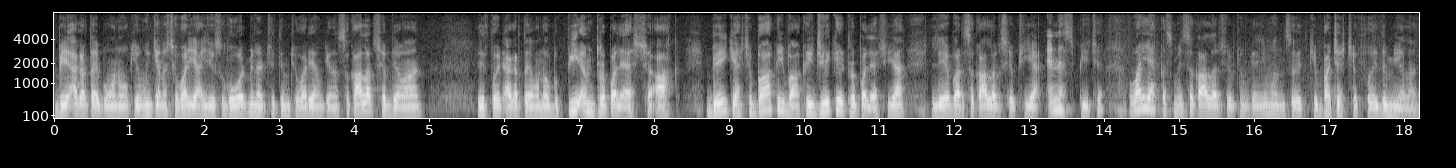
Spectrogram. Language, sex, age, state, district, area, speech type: Kashmiri, male, 30-45, Jammu and Kashmir, Srinagar, urban, spontaneous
